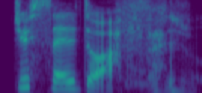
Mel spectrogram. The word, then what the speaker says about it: Düsseldorf: Sí, en alemán se pronuncia Düsseldorf.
